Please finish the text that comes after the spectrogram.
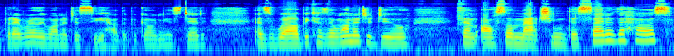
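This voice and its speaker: A woman's voice: mid-range voice, slight background noise. Sleepy-voiced woman touring her garden. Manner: chatty, laughs often, trails off mid-sentence. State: sleepy and recovering from a cold. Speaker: home and garden vlogger. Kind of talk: casual garden tour walk-through. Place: outdoors in a front yard garden.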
